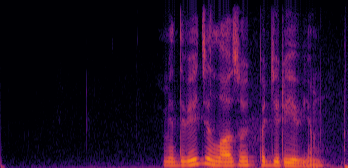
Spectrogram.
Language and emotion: Russian, neutral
